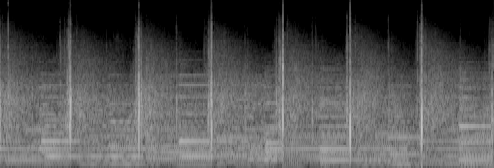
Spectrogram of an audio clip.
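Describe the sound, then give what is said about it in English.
An audience claps together in praise in a steady beat, about two claps a second, sharp and regular over sustained, harmonic music of a hymn. “Let's clap it to him.”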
